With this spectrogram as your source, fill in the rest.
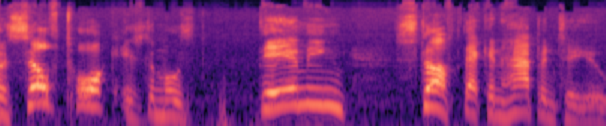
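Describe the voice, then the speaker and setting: A man speaks at an extremely high pitch with very wide pitch swings. The sound is dry and close, with no echo. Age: 60s. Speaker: DIY mechanic and painter. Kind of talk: casual chat; tutorial.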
